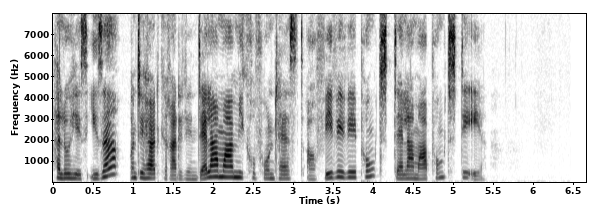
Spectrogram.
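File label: speech female; justin jm440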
